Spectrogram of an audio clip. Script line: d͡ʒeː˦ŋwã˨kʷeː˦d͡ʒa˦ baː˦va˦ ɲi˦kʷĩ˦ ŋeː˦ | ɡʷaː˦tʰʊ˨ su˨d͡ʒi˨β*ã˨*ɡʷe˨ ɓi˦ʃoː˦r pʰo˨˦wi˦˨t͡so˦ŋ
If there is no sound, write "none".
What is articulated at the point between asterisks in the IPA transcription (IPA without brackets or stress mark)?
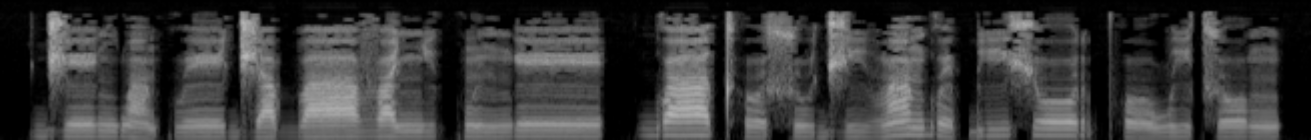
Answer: ã˦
